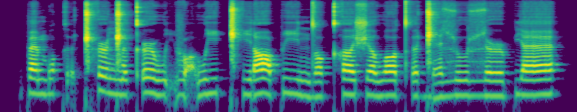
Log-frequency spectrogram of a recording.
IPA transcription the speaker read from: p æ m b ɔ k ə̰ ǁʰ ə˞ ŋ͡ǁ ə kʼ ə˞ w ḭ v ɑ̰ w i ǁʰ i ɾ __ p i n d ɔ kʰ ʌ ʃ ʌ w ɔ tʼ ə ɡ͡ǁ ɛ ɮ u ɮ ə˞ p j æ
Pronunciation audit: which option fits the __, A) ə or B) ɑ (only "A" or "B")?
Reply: B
